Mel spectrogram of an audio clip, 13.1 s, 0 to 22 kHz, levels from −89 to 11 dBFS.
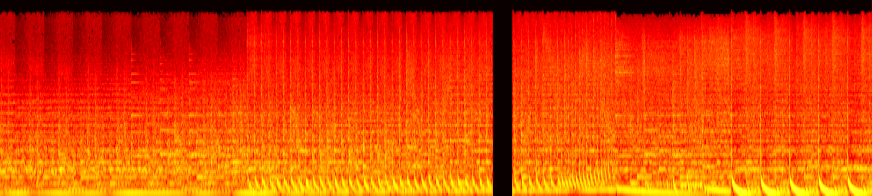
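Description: At 7.39 s the sound cuts out for about 0.31 s, until 7.69 s. This playback stall likely came from the player running short of data.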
